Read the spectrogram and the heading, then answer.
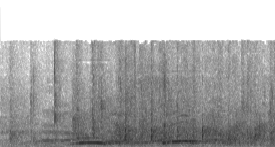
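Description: Polite applause from a small crowd, a steady patter of hands that holds for a few seconds, with a couple of brief rising vocal tones over it.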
